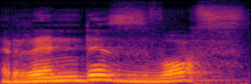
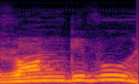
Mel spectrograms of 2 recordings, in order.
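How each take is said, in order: First: It is read as spelled, ending in an 's'. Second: It sounds like 'rondivoo', with no final 's'. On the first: The speaker calls it wrong. "ये रेंडेज वॉस नहीं पढ़ेंगे किसी भी सूरत में" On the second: The speaker calls it right. "ये रॉन्डिवू है।"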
